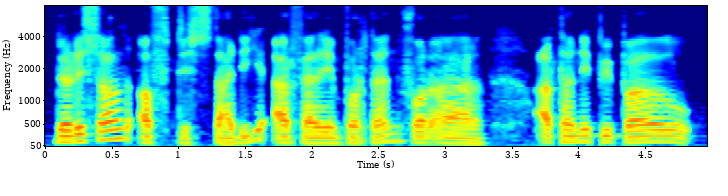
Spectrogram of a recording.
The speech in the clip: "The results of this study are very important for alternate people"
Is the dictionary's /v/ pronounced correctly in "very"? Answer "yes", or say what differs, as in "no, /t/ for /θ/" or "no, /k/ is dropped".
no, /f/ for /v/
